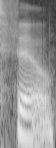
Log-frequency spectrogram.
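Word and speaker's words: Fuu: Like, so my old dog's name was Foo, and we spelled it F-U-U, but what I see everywhere now is F-O-O, which is how people would spell it, you know.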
